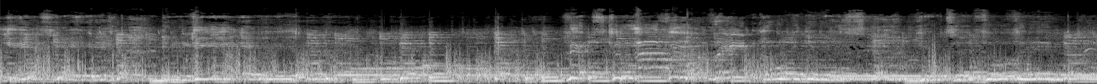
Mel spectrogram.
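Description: Live reggae band playing through a large outdoor PA, with a repeating bass line and a steady beat.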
